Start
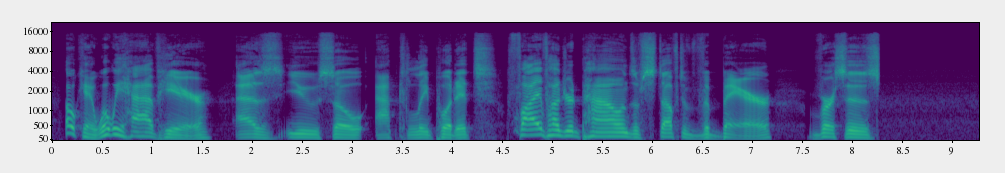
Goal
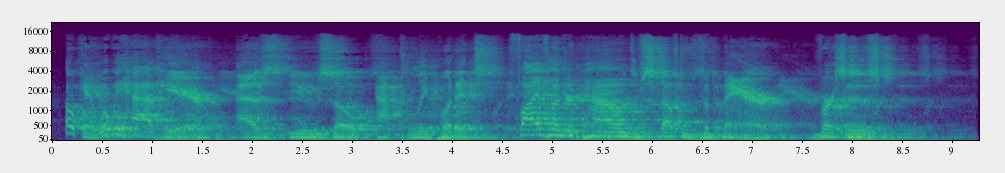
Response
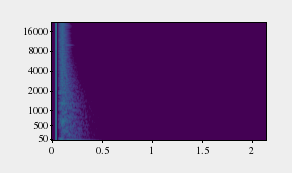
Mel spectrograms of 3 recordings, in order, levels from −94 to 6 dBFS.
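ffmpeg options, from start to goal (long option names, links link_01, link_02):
-filter_complex "[0:a]asubboost=boost=9:cutoff=99,asplit=2[link_01][link_02];[link_02]asoftclip=type=hard:threshold=-30dB,volume=-6dB[link_03];[link_01][link_03]amix=inputs=2:normalize=0,aecho=1:1:507|1014:0.141|0.0367[link_04];[1:a]atrim=start_sample=2205,asetrate=26901,aresample=44100[link_05];[link_04][link_05]afir=irnorm=-1:irlink=0,volume=4dB" -ar 32000 -c:a libmp3lame -b:a 64k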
